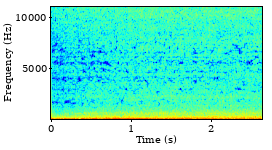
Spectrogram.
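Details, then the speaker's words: Old Dodge van at idle, coil wire found arced rubbing on kick-down linkage: low uneven rumble with occasional stumble, not valve-type; misfire, suspected spark plug or coil, possibly burnt exhaust valve. "Yeah, it's got not a valve type of miss. So I'm guessing either a plug or first guess is a plug, could be coil, and very well could be a burnt out exhaust valve."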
